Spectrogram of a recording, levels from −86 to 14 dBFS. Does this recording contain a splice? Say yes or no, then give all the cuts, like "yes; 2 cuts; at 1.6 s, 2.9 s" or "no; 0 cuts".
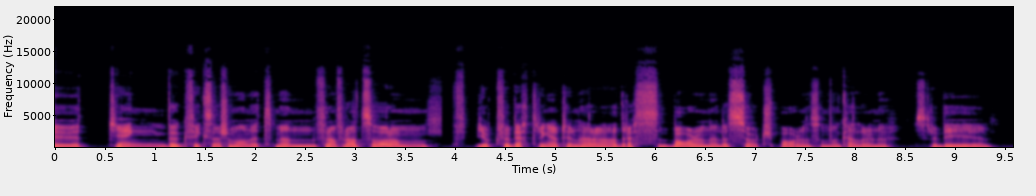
no; 0 cuts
